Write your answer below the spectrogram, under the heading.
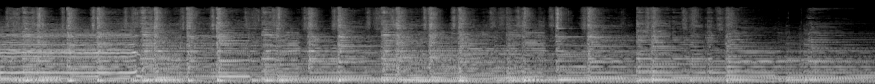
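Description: Steel-string acoustic guitar strummed in a steady country rhythm, with the strums thinning out near the end.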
